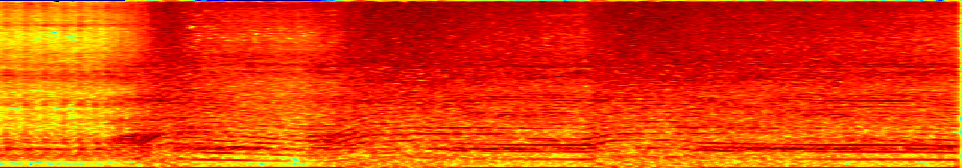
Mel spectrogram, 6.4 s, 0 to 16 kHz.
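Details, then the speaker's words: Teknix T6 two-stroke moped with BOOST cylinder head, revving up with a thick, burbling, lazy note that is not crisp and sounds nothing like the Doppler head; running too rich, main jet will be lowered. "On s'entend, hein, c'est gras comme bruit, gras."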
